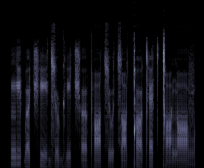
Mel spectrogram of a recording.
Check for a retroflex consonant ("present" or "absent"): present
